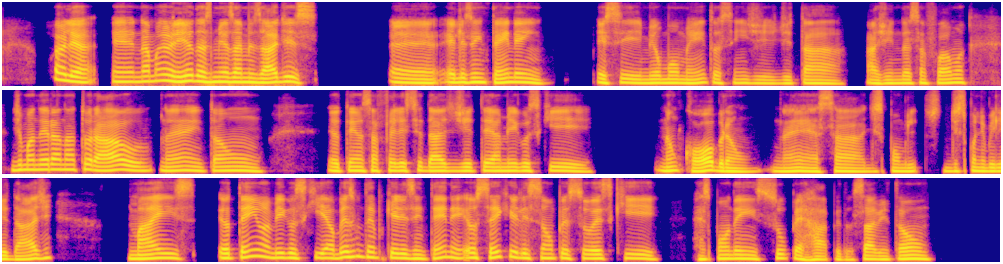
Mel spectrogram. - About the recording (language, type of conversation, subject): Portuguese, podcast, Como o celular e as redes sociais afetam suas amizades?
- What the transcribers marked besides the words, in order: none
